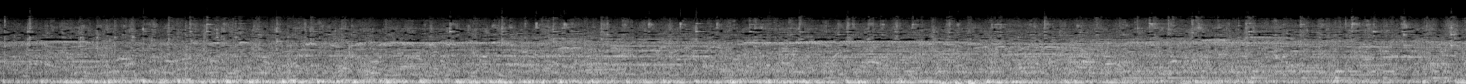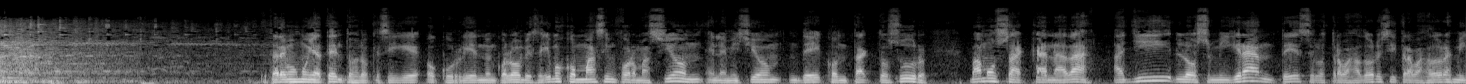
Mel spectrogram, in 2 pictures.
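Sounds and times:
dense protest crowd in Colombia roaring: 0:00.0 - 0:17.4
speech: 0:17.4 - 0:29.3.

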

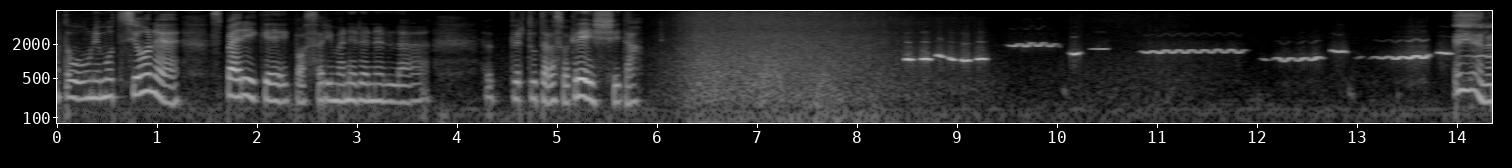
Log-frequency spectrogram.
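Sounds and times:
speech: 0:00.1 - 0:06.4
surf-like noise: 0:06.0 - 0:11.9
person whistling a wandering tune: 0:08.5 - 0:14.0.

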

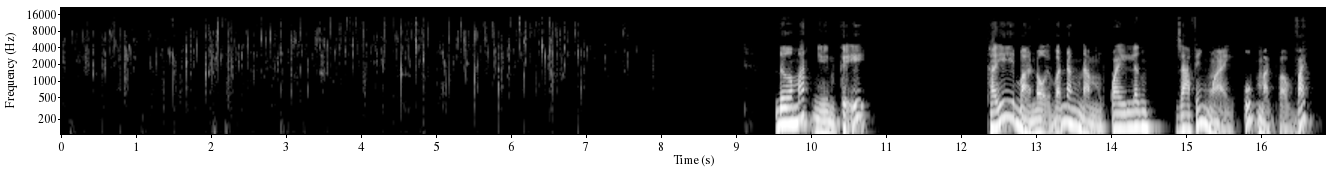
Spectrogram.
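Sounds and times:
someone eating something in a house, crunching and rustling: 0:00.0 - 0:09.2
speech: 0:09.6 - 0:10.8, 0:12.4 - 0:16.7.

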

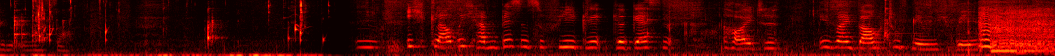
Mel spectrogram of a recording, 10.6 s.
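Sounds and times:
water dripping: 0:00.0 - 0:03.4
speech: 0:04.4 - 0:10.5.

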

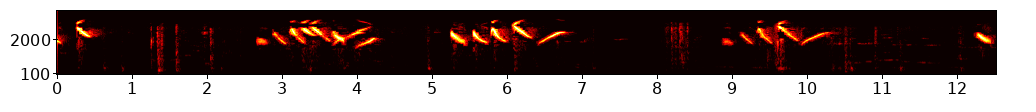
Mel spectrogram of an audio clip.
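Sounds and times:
green-winged saltator whistling song: 0:00.0 - 0:00.6, 0:02.6 - 0:04.4, 0:05.2 - 0:07.7, 0:08.9 - 0:10.5, 0:12.2 - 0:12.5.

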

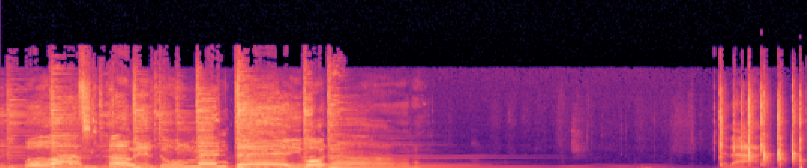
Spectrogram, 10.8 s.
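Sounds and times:
speech: 0:00.3 - 0:04.9
hosts clapping hands as manual applause: 0:09.5 - 0:10.7.

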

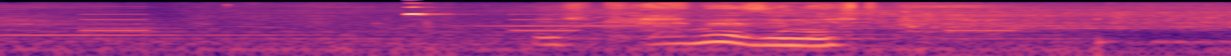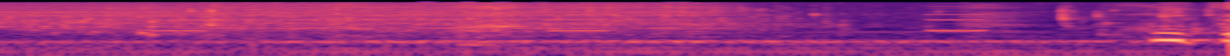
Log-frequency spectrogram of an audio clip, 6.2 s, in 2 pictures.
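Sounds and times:
low constant hum: 0:00.0 - 0:06.1
speech: 0:01.3 - 0:02.5, 0:06.0 - 0:06.1
water pouring into a glass in a sick bay: 0:02.3 - 0:06.1.

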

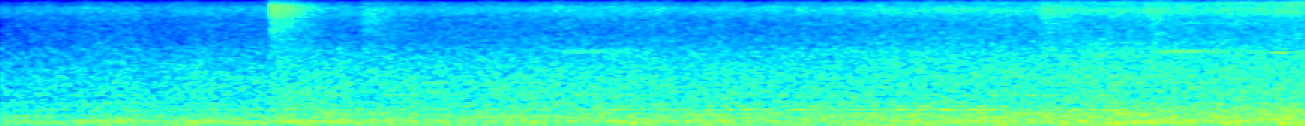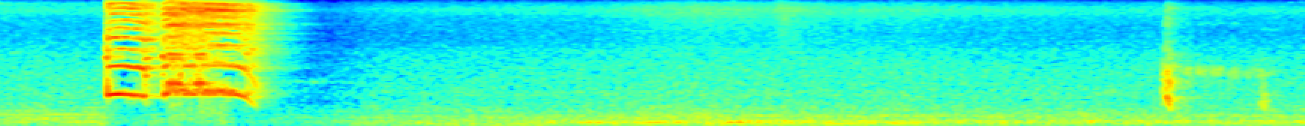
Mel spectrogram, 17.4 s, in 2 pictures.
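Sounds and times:
female junglefowl giving a raspy crow-like call: 0:09.4 - 0:10.7, 0:16.4 - 0:17.3.

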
